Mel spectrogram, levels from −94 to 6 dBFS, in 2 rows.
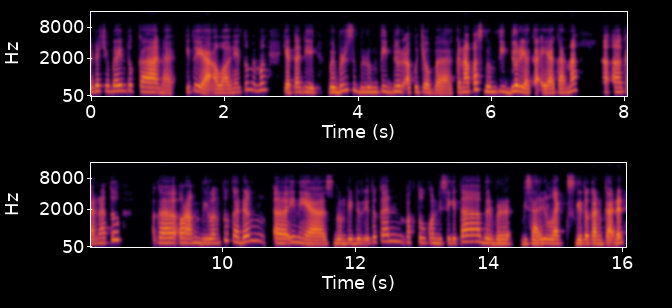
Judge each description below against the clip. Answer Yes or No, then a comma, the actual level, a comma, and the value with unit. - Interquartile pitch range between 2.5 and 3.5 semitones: No, average, 4.7 semitones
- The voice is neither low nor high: No, high, 200 Hz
